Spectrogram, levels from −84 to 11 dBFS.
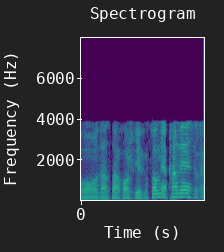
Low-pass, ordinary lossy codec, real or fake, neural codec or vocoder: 7.2 kHz; AAC, 16 kbps; real; none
